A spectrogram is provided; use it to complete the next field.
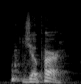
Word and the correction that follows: jodhpurs: Final answer. – No. – That is wrong. – What? How do you pronounce it, Maya? – Jodhpurs.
